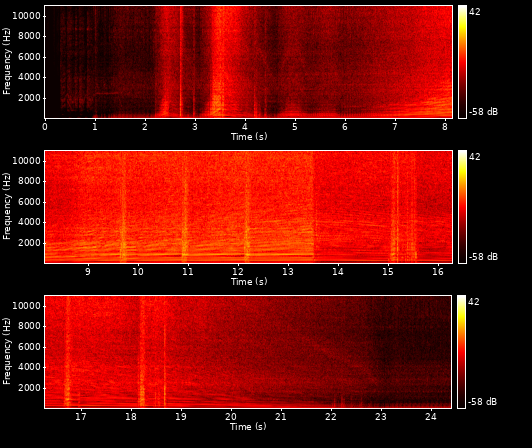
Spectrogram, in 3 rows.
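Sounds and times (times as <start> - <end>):
motorcycle slip-on exhaust with link pipe: 0.4 - 24.3.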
